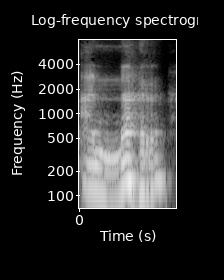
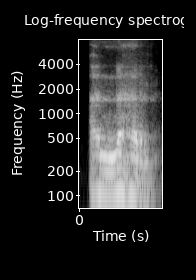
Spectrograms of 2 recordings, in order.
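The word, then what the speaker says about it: النهار: Kalau H-nya tidak panjang, annahr itu nanti berarti sungai. Kira-kira gitu. Itu ee info saja. Annahar. Ah, ini bedanya kayak gini. Annahru ini berarti sungai. Jadi harap hati-hati dalam pengucapannya.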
